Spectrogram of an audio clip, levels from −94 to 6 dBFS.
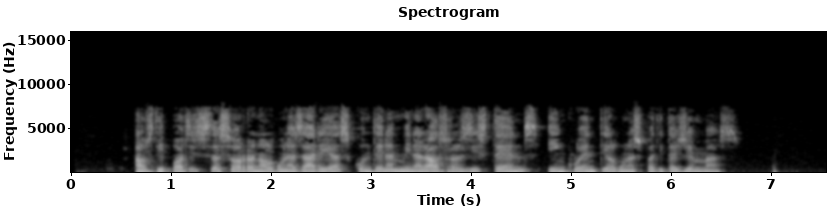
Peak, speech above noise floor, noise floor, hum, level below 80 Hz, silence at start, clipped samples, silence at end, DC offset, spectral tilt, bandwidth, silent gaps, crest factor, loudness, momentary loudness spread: -12 dBFS; 44 dB; -73 dBFS; none; -58 dBFS; 0.65 s; under 0.1%; 0.5 s; under 0.1%; -5 dB/octave; 7.8 kHz; none; 18 dB; -29 LUFS; 8 LU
